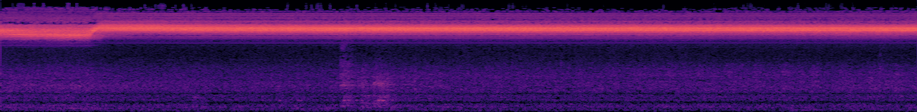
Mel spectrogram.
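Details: Platypleura kuroiwae cicada producing a steady, piercing high-pitched buzz, slightly lower for the first second and a half then rising and holding unbroken; a brief soft knock midway.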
